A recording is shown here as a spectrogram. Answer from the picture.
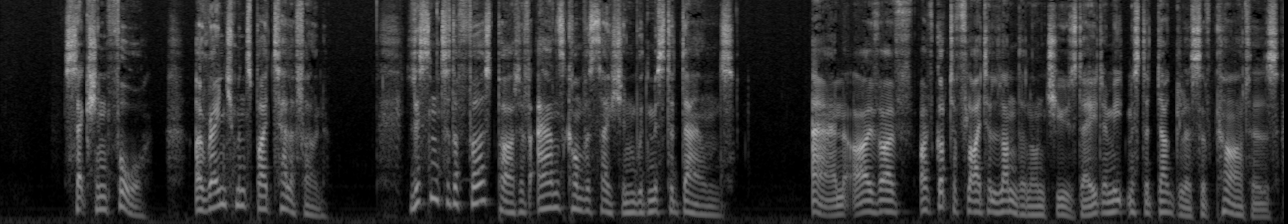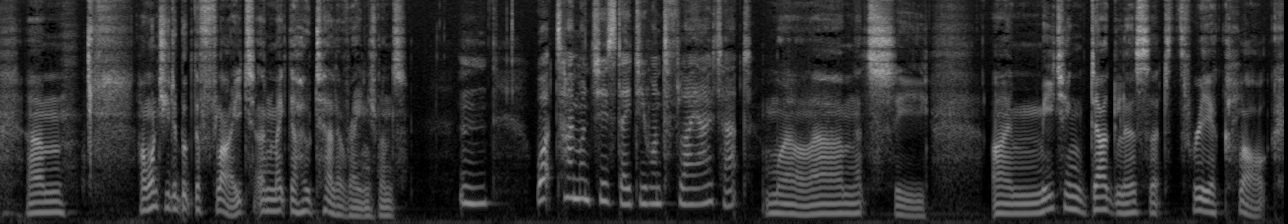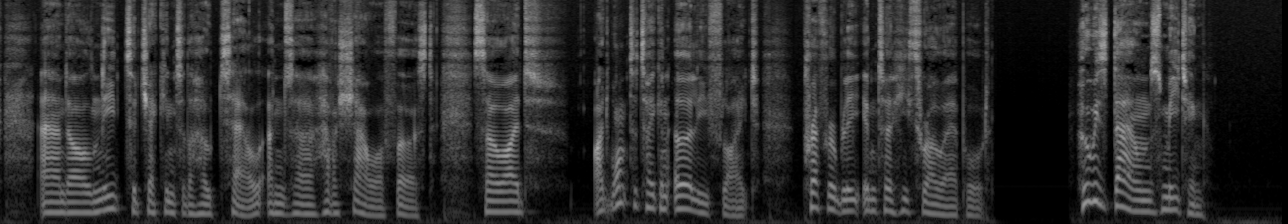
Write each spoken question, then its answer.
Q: Who is Downes meeting?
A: Mr. Douglas of Carter's.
